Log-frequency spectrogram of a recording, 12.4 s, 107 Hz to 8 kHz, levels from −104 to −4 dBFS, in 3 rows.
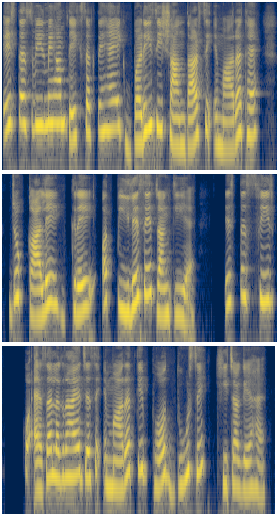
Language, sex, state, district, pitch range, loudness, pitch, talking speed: Hindi, female, Andhra Pradesh, Krishna, 220-320 Hz, -16 LUFS, 275 Hz, 190 wpm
